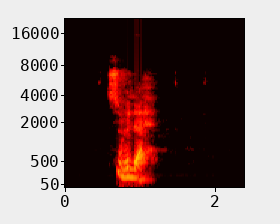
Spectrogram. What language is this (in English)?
Kabyle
